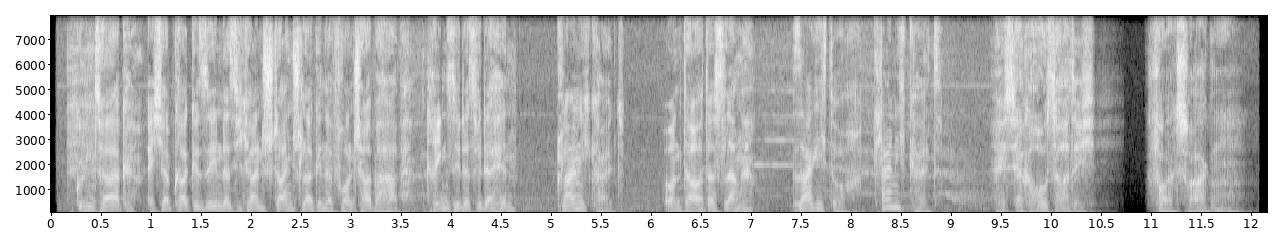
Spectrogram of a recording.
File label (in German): Funkspot; VW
